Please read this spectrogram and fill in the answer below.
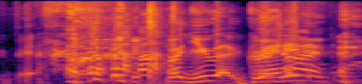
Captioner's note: laughing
